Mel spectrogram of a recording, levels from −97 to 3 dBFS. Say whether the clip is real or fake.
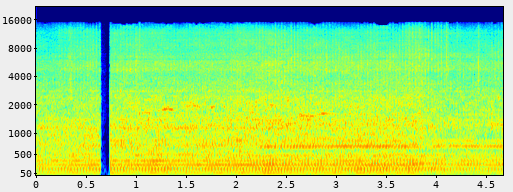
fake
